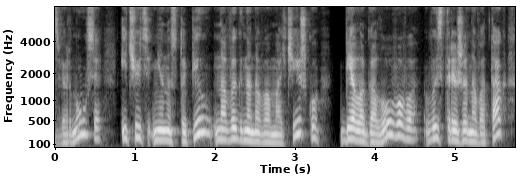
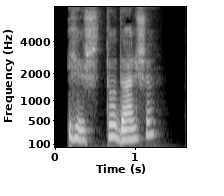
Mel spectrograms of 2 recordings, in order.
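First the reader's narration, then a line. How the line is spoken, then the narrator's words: Confused question. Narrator (Russian): растерянно спросила она Конора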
